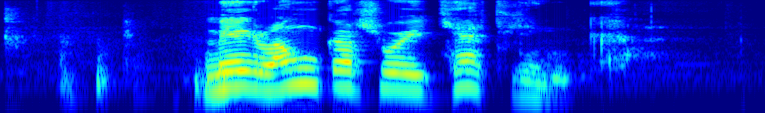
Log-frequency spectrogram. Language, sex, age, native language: Icelandic, male, 70-79, Icelandic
